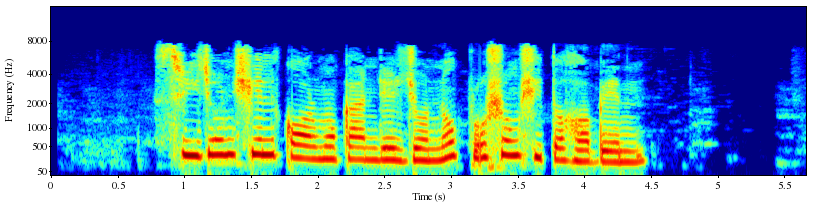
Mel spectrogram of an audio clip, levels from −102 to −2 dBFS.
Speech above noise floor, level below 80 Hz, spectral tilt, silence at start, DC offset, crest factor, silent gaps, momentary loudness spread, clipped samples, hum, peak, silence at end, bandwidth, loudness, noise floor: 56 dB; -60 dBFS; -4.5 dB/octave; 0.8 s; under 0.1%; 12 dB; none; 8 LU; under 0.1%; none; -2 dBFS; 1.2 s; 7.8 kHz; -13 LUFS; -69 dBFS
